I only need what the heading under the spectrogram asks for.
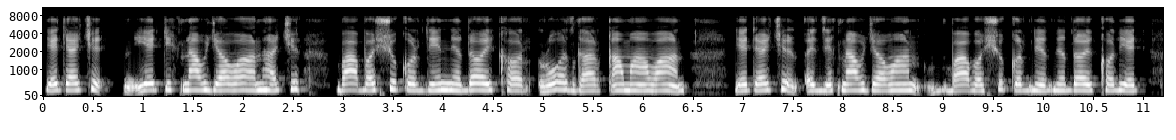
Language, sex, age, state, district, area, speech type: Kashmiri, female, 30-45, Jammu and Kashmir, Bandipora, rural, spontaneous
